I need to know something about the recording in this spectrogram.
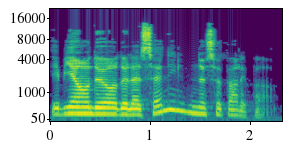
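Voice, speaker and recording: Actress as worldly theatre wife, radio whodunit, slightly low female voice, composed, matter-of-fact, dryly candid. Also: lively intonation, a little fast, lightly acted. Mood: dry, knowing. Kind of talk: French radio mystery drama acting.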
